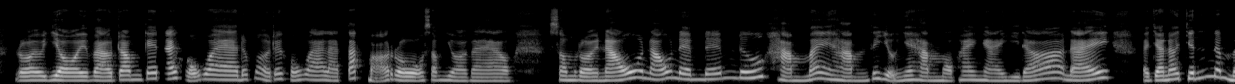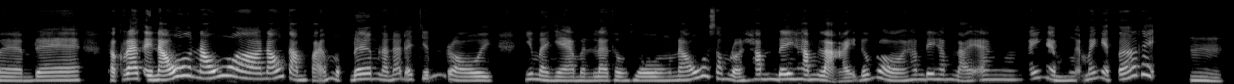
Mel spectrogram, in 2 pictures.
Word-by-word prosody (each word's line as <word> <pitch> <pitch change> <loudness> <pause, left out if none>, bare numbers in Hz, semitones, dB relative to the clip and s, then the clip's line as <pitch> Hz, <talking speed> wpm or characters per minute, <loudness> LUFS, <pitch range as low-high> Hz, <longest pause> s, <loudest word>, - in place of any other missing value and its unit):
rồi 190 +1 +2
dồi 185 -2 +4
vào 180 -1 +1
trong 215 +2 0
cái 270 +2 0
trái 260 +3 +3
khổ 170 -1 0
qua 215 -3 0
đúng 225 +1 -6
rồi, 220 -10 -6
trái 250 +1 -5
khổ 190 - -3
qua 205 -1 -4
là 180 -3 -4
tách 275 +10 -4
bỏ 205 - -5
ruột, 180 -2 +3
xong 195 0 -6
dồi 170 -2 -4
vào, 170 -1 -6 0.4
xong 200 -1 -3
rồi 180 -2 0
nấu, 205 - +3
nấu 255 +2 +1
nêm 235 -5 -2
nếm 260 +5 -5
nước. 300 +5 +1
Hầm 180 -2 -2
ấy, 265 -1 -1
hầm 180 -4 -3
thí 270 - -4
dụ 230 - -3
như 200 +4 -3
hầm 185 -3 -3
1,2 205 +5 -5
ngày 175 -3 -5
gì 170 0 -6
đó, 250 +10 -1
đấy, 215 +11 +1 0.3
rồi 175 - -4
cho 200 0 +4
nó 235 +4 +1
chín 270 +2 0
nó 340 - +1
mềm 180 - -2
ra. 195 +2 0 0.3
Thật 185 - +2
ra 255 +3 +9
thì 210 - +7
nấu 210 - +9 0.2
nấu, 285 +2 +8 0.2
ơ, 275 -5 +5
nấu 265 +7 +3
tầm 205 -1 +1
khoảng 200 +7 -2
1 195 - -4
đêm 245 +3 +2
là 205 -3 -2
nó 235 +4 -4
đã - - -2
chín 225 - -7 0.2
rồi, 180 -2 +1 0.3
nhưng 245 0 -5
mà 200 -2 +1
nhà 180 -1 -1
mình 175 0 -5
là 180 0 0
thường 180 -1 -3
thường 180 0 0
nấu 285 - +1
xong 260 -3 -6
rồi 185 -5 0
hâm 235 0 -1
đi 240 +1 +4
hâm 225 -2 +1
lại. 200 -6 +2
Đúng 220 +7 -4
rồi, 185 - -1
hâm 225 +2 -6
đi 250 - +1
hâm 230 -1 -6
lại 170 -5 -5
ăn 220 0 -6 0.3
mấy 290 +3 -3
ngày - - 0 0.3
mấy 255 +6 -4
ngày 290 - -1
Tết 240 +2 +1
ấy. 455 -3 -1 0.3
Ừm. 180 -4 -4
205 Hz, 220 wpm, -24 LUFS, 185-245 Hz, 0.4 s, ra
